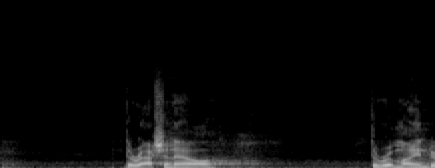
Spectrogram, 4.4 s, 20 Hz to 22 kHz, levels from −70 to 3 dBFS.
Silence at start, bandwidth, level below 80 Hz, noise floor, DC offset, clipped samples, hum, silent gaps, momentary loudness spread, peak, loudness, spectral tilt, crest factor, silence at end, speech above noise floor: 0 s; 13 kHz; -74 dBFS; -54 dBFS; under 0.1%; under 0.1%; none; none; 18 LU; -6 dBFS; -22 LUFS; -5.5 dB/octave; 20 dB; 0 s; 33 dB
